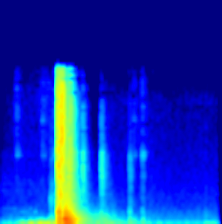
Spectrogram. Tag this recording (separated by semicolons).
close; closing; door; field-recording; shut; slam; slamming; wood; wood-door; wooden; wooden-door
